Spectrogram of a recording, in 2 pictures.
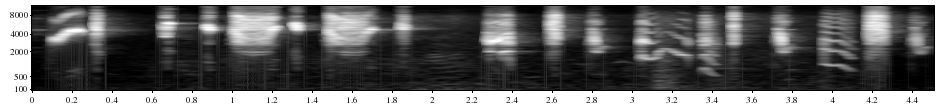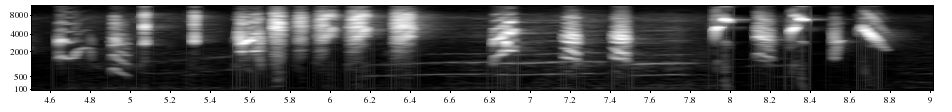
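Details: Actively singing Long-tailed Shrike from Madura, recorded as a tutor and lure for other birds; a long, lively, varied stream of squeaky chips, swooping whistles and harsh buzzy notes, with a faint thin tone running underneath.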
